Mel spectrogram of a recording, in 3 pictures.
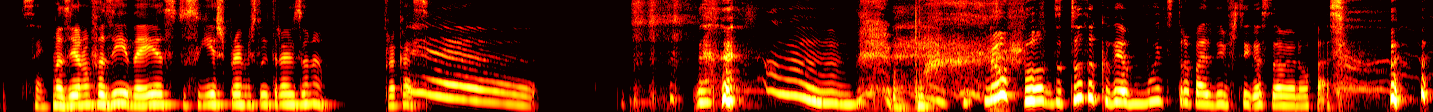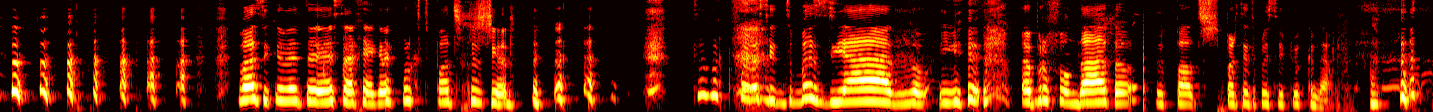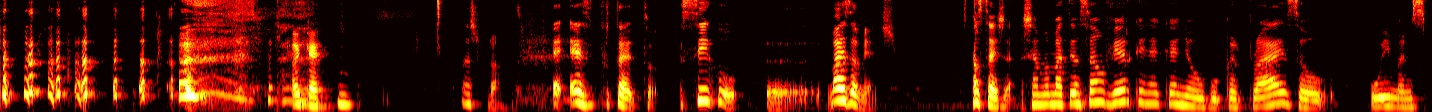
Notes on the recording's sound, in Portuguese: Contudo, ainda há alguns ruídos de fundo que vamos tentar eliminar/evitar com o tempo e que são fruto de partilharmos os nossos estúdios de gravação (vulgo “casas”) com seres vivos – sejam eles mini-humanos, canídeos, felinos e por aí fora.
